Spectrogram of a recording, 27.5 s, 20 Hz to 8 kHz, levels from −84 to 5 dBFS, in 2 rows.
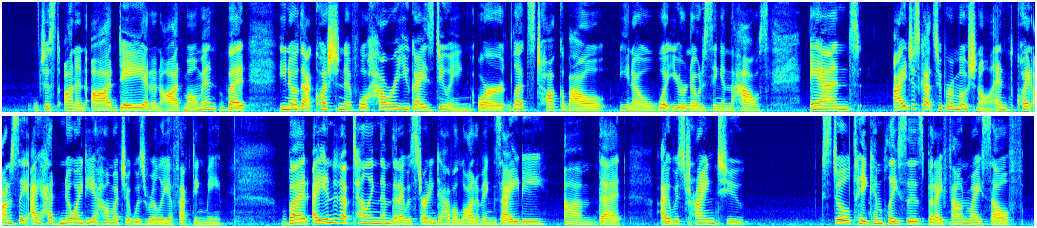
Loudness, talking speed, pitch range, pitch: -19 LUFS, 180 wpm, 170-200 Hz, 185 Hz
